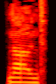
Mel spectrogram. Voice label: "nahend", German; adjectives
